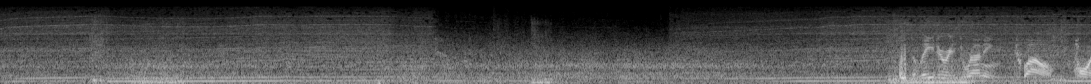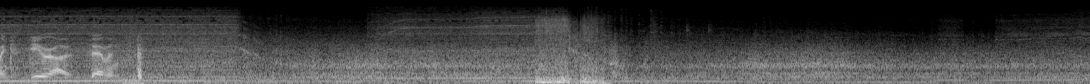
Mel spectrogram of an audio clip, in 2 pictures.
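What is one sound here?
A racing car engine drones and shifts pitch as it speeds up and slows down.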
